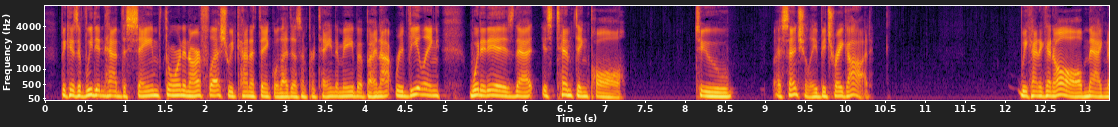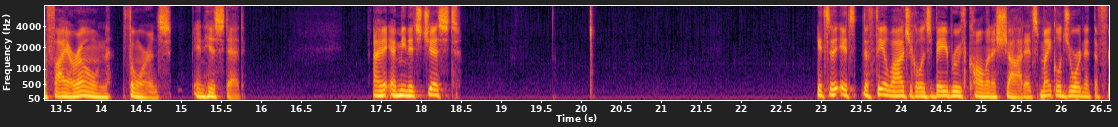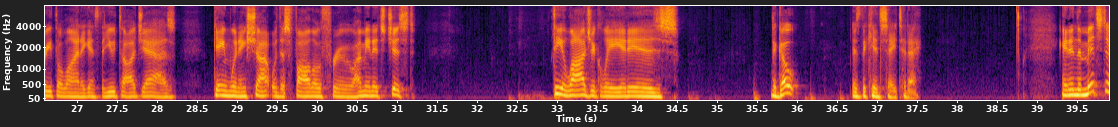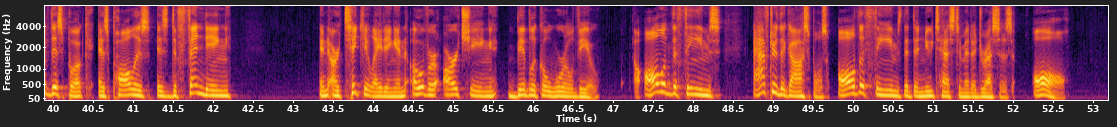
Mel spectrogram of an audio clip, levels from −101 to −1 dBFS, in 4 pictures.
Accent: American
